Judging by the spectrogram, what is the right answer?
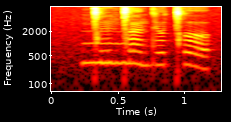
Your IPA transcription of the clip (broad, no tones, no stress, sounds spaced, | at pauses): ŋ͡ǀ ĩ ŋ͡ǀ ɛ̃ d ʏ ǀ ə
